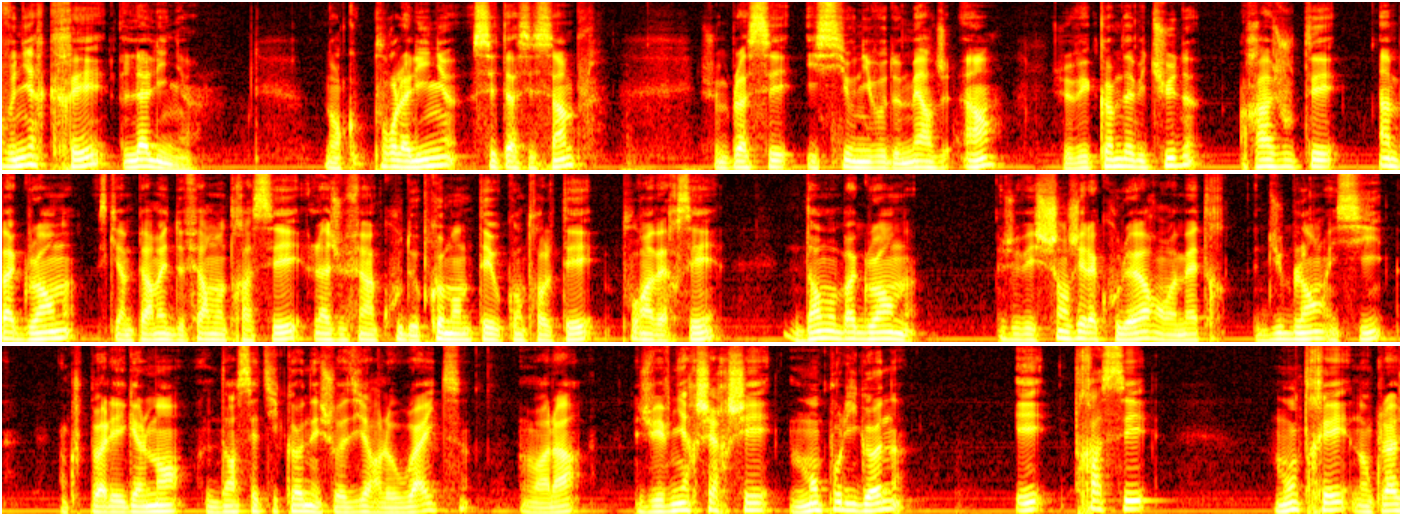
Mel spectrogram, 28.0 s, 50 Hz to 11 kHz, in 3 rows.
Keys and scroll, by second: 12.1 super+t.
